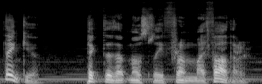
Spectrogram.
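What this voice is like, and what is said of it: Character voice with unusual accent. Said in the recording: “That's a very unique accent.”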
